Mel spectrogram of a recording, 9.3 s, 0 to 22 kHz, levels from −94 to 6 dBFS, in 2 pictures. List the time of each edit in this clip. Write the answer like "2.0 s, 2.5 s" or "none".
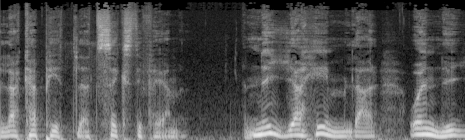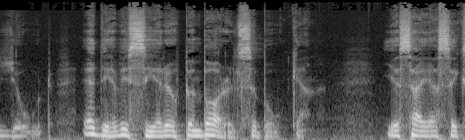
5.3 s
